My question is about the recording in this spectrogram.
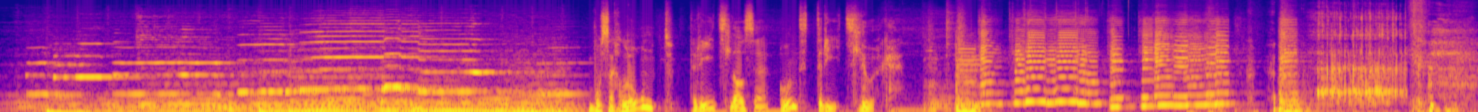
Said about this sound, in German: der wahrscheinlich längste Jingle in der Geschichte vom Frappe. Ja. Das Ziel ist für den nächsten Jingle, er muss eine Minute lang gehen.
